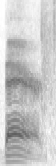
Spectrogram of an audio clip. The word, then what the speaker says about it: Bargue: I think I'm pretty sure he's French, so I'm pretty sure that's pronounced Bargue.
